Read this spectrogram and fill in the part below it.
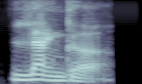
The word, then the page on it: languor: Indian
